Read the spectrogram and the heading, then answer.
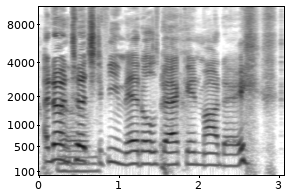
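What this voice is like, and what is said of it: Put-on country accent. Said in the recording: “why is it always a country accent that we go to?”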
